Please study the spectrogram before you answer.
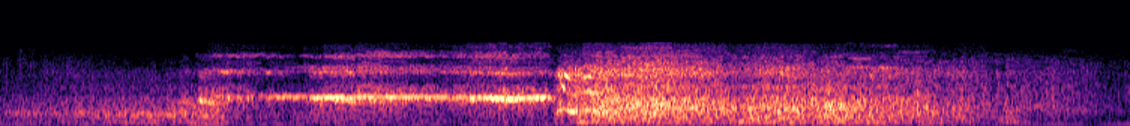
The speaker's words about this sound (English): Richard Hannay, wanted for Portland Place murder. Reported in stolen car. Large green Daimler speeding south.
